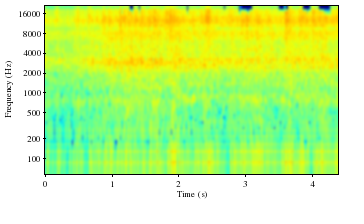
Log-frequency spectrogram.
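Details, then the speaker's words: Grand Am GT with 3800 NIC cam and F23 swap, new coils and ignition module, first start on the key: uneven lumpy idle with a hissy rushing note; owner suspects a bad vacuum leak; battery appears not to be charging. "Definitely sounds like it has a bad vacuum leak somewhere."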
